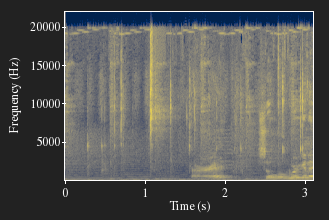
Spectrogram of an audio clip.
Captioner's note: buckle clatters; buckle clicks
